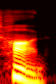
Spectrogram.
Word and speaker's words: 邯: The first one, pronounced Han.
